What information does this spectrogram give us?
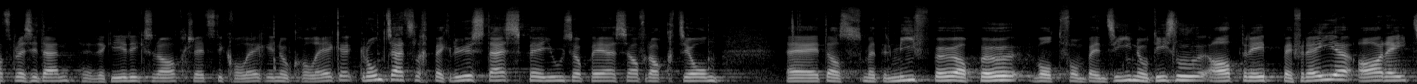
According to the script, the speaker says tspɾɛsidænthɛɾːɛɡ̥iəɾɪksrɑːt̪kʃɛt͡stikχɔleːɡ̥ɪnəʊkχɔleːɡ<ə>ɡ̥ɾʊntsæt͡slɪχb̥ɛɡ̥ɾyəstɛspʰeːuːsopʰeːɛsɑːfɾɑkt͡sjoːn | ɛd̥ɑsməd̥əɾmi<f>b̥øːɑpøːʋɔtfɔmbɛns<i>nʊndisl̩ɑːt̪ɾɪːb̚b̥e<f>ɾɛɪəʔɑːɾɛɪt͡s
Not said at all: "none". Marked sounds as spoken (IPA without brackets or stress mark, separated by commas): ə, f, iː, f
